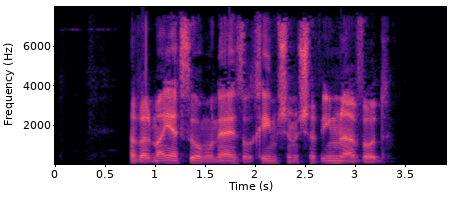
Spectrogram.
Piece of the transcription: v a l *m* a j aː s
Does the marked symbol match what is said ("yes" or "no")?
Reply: yes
